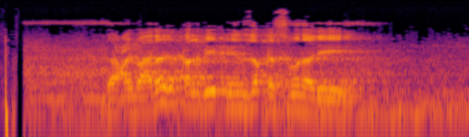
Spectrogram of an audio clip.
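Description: A man chants loudly through a microphone.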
